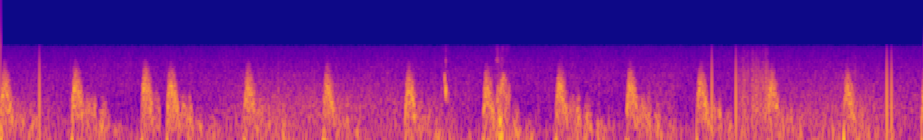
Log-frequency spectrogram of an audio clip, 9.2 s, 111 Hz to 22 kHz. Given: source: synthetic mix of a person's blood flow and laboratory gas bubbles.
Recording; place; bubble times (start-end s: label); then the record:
Doppler ultrasound of blood flow; subclavian vein
4.41-4.50 s: bubbles
4.94-5.10 s: bubbles
From the record:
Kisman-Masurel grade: 122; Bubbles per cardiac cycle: 1 to 2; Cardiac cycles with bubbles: 10 to 50%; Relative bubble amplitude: moderate (0.250 to 0.450); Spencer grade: 2 (many but less than half of the cardiac periods contain bubble signals, singularly or in groups); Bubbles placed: anywhere in the cardiac cycle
